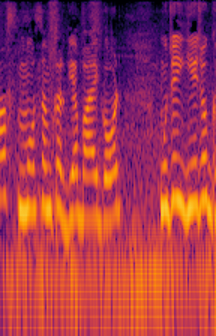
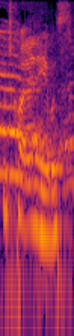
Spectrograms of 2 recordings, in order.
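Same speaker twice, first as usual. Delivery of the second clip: ordinary talk, nothing marked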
